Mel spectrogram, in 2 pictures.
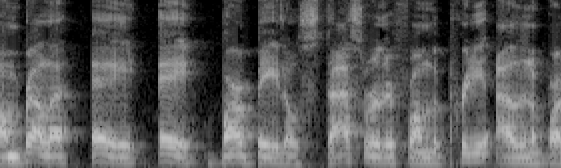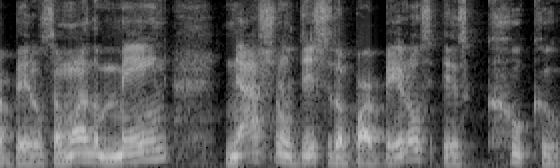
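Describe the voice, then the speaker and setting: This is a man with a normal speaking voice. His pitch is medium and his pace is moderate. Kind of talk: casual talk to camera.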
